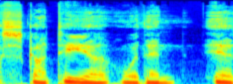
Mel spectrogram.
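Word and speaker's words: σκοτία: way of pronouncing Iota this is a case where it's pronounced e instead of I try saying scottia with an i sound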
